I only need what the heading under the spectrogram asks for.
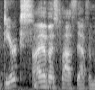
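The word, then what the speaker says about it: Dierks: It's pronounced Dirks.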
